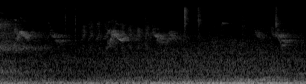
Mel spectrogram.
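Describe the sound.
Birds chirping outdoors outside a cabin, with a few faint, high, short calls scattered over a steady low background hiss.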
